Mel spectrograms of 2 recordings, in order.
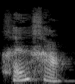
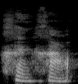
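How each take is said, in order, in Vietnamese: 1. Âm tiết đầu có thanh đi lên. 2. Âm tiết đầu có thanh trầm, uốn xuống. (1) "thanh thứ nhất đọc thành thanh hai" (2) "Khi hai thanh ba đi liền nhau"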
